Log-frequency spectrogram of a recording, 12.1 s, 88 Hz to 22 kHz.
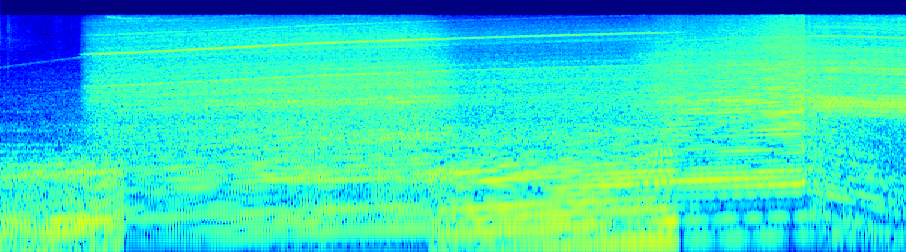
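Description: A 2018 Mustang GT's 5.0 Coyote V8, fitted with a PMAS cold air intake and a VMP tune, making a full-throttle pull in fourth gear on a chassis dyno. The engine note climbs steadily in pitch for about seven seconds, cuts off suddenly as the throttle is closed, and winds down in pitch near the end.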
